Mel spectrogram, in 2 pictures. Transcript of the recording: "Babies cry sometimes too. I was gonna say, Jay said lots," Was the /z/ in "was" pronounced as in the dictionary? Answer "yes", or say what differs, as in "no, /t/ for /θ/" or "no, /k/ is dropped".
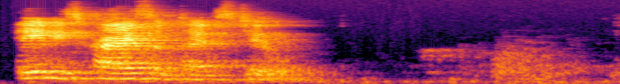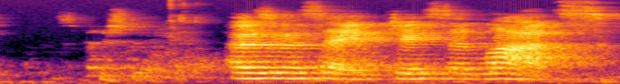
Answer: yes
